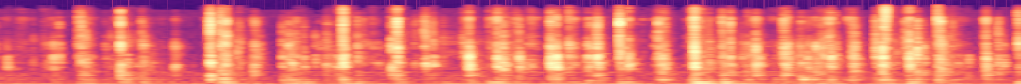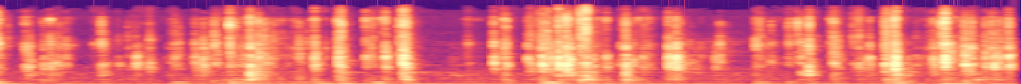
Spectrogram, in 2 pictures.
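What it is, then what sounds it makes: Plastic mechanical keyboard. A full-size, white-cased mechanical keyboard with pastel plastic keycaps lies on fabric while fingertips and long red nails type on it quickly. Its sharp, clicky keystrokes come in a dense, uneven stream, each short and bright with little low end.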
